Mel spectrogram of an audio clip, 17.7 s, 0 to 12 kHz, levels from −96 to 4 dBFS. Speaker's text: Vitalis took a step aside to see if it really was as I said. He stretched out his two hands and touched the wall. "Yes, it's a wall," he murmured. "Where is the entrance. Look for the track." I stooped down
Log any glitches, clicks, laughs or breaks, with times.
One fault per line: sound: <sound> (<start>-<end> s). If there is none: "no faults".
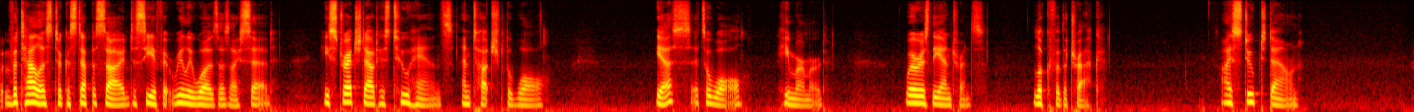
no faults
